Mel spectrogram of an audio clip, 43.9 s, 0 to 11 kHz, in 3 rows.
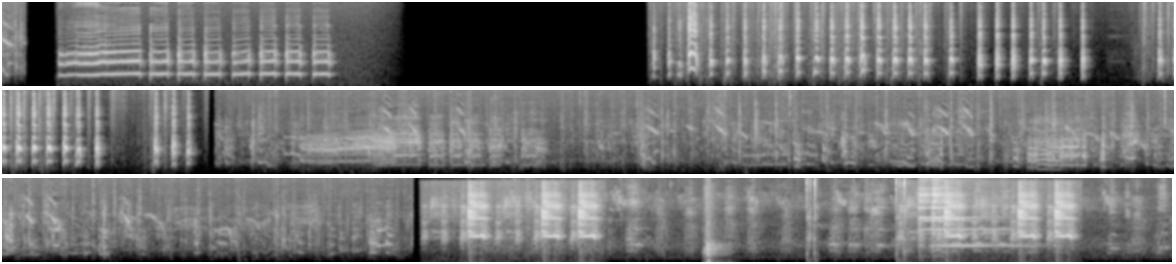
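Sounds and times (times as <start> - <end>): flock of chickens clucking: 0.0 - 4.2, 8.1 - 43.9
hen clucking: 0.0 - 4.2, 8.1 - 13.7, 14.3 - 43.9.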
